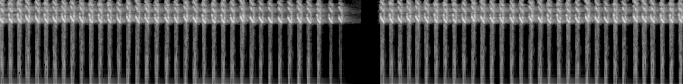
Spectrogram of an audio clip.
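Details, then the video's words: Javan prinia 'tembakan' song from Cililin, used for tutoring songbirds: a dense stream of shrill, high chips in fast succession. A brief break comes midway before the same rapid rattle continues. "Masteran Tembakan Cililin SUARA SUPER JERNIH"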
